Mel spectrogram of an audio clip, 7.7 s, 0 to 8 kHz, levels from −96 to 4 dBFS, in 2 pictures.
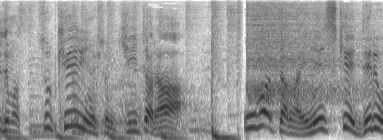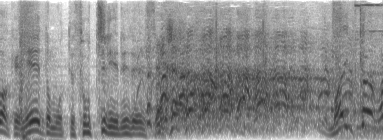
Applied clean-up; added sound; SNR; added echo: none; Engine / Mechanisms; 17 dB; none.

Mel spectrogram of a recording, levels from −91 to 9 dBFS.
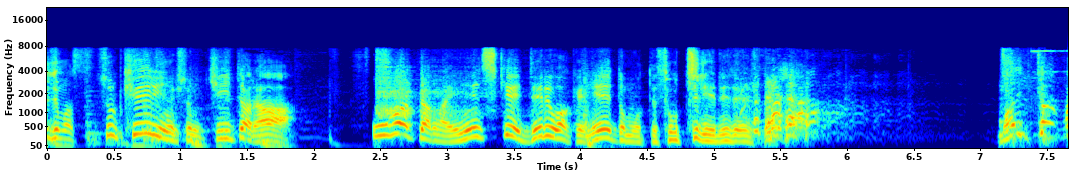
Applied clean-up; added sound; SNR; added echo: neural mask model RNNoise.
